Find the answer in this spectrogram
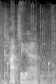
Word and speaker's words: Katya: Also, wait, I realized I mispronounced. That it's Katya. I'm going too fast in the middle syllable.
